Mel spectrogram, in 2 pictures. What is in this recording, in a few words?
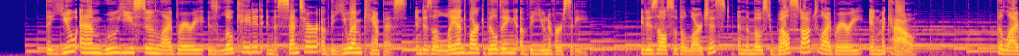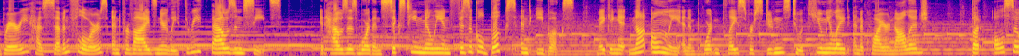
English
